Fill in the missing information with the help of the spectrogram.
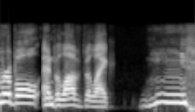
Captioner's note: grunts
